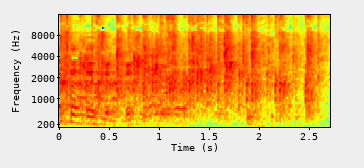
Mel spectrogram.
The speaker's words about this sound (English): You guys should clap louder than that. Those are hard names.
